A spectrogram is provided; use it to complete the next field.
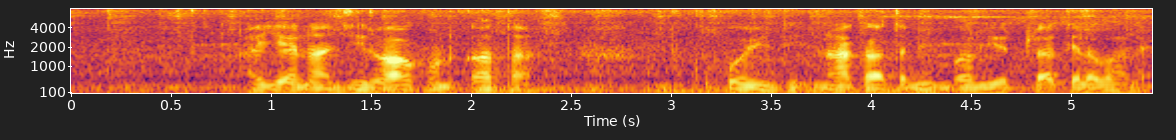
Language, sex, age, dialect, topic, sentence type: Telugu, male, 18-24, Telangana, banking, question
